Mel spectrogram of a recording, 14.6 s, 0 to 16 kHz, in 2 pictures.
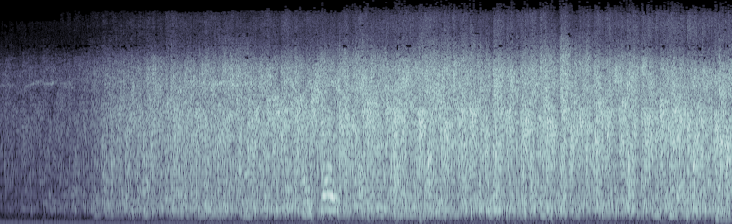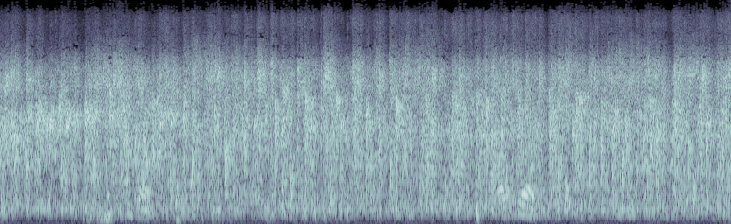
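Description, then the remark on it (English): A large audience at an L. Ron Hubbard lecture on 6 August 1958 breaks into applause that swells within the first couple of seconds, then holds as a dense, steady roar of clapping for the rest of the stretch without fading. “I'm sure that would have been a rising ovation, except for the fact that these chairs would have all fallen over.”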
